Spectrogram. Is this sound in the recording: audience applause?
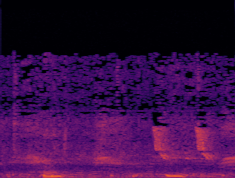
no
